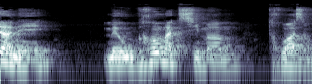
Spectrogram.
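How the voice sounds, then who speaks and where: Somewhat breathy and very slow, a man with a Swiss accent speaks with audible room echo. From Switzerland. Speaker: Bible teacher. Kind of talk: recorded Bible teaching. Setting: recorded video, away on retreat.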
